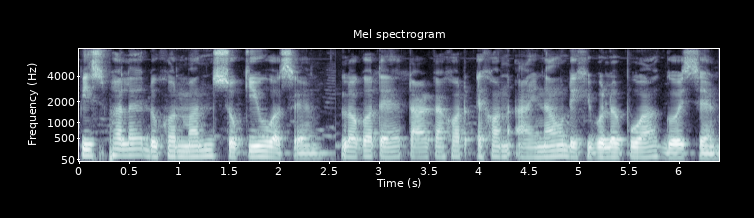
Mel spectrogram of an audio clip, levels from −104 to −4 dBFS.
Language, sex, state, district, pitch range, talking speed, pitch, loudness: Assamese, male, Assam, Sonitpur, 95-105 Hz, 110 wpm, 100 Hz, -16 LUFS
